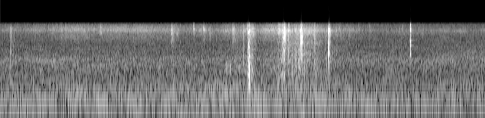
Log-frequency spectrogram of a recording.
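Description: Wood fire burning in a large homemade steel rocket stove: a steady low background with a handful of sharp crackles and pops, bunched about three to four seconds in and one more a second later.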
